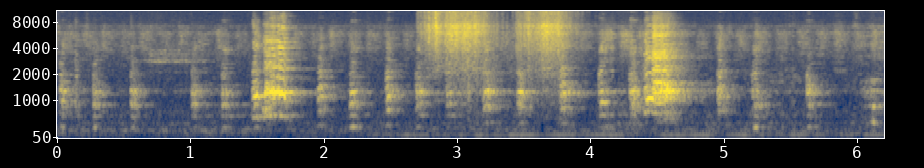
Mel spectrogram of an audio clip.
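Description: Brown domestic hens clucking again and again, with louder calls about a second and a half in and again near four and a half seconds. Two short bursts of rustling noise come around the middle.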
